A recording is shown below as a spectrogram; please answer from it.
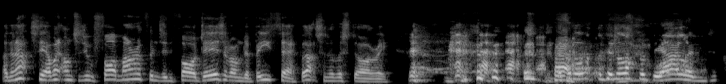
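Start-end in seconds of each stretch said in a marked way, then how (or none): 4.1-7.2 laughing. Real, not acted. Laughing about Ibiza.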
